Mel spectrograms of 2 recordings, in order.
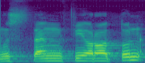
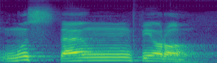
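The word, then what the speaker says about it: مستنفرة: Jadi bukan mustanfiratun ataupun mustanfirat, tapi mustanfirah.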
